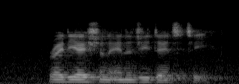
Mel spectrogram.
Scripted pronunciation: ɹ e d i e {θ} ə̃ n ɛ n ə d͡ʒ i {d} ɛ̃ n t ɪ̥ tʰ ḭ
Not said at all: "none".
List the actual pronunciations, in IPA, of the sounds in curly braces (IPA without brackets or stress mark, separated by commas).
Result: ʃ, d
